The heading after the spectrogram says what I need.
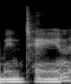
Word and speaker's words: maintain: So maintain, second syllable stress. They both have the A, tense A vowel. So like may. So main and rain, they have this A sound. So maintain, just make sure that you're stressing the T, the syllable with tain, maintain, and you actually say the T sound there.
